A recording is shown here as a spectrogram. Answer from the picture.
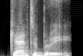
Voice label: "canterbury", Indian

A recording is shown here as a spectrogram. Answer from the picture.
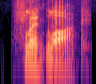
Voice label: "flintlock", American

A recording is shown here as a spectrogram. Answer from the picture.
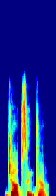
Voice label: "jobcentre", Indian

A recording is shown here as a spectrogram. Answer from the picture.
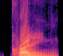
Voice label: "crying", American

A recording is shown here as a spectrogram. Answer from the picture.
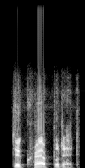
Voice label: "decrepitate", American

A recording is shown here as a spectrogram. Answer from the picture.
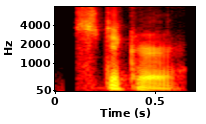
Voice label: "sticker", American

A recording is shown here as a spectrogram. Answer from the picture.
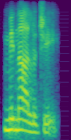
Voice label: "menology", Indian

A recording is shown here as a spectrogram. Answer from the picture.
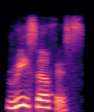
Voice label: "resurface", Indian

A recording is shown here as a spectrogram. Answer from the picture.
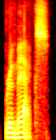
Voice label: "remex", American

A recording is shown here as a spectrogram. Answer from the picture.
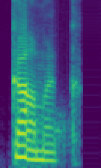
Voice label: "Kalmuck", Indian

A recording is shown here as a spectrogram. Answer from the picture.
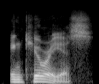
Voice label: "incurious", American

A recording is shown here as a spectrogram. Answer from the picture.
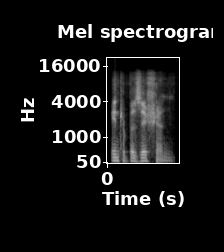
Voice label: "interposition", American

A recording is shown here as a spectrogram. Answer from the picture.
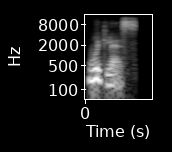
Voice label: "witless", Indian

